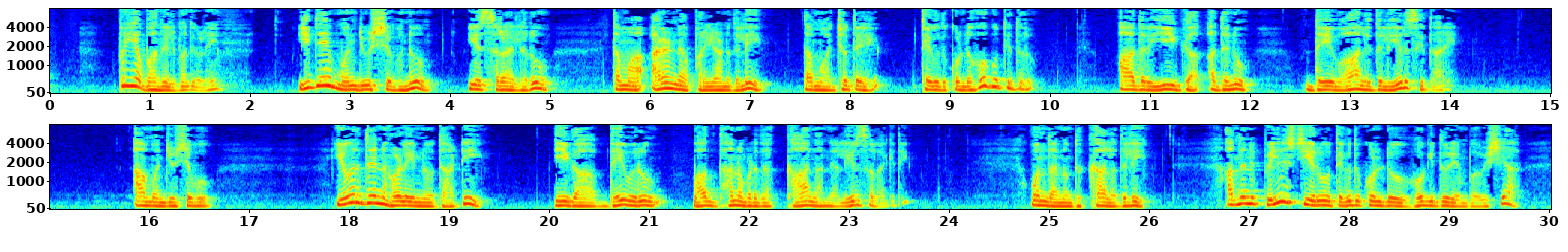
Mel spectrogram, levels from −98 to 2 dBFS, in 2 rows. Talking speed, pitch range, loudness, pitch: 75 wpm, 115-155 Hz, -19 LUFS, 135 Hz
